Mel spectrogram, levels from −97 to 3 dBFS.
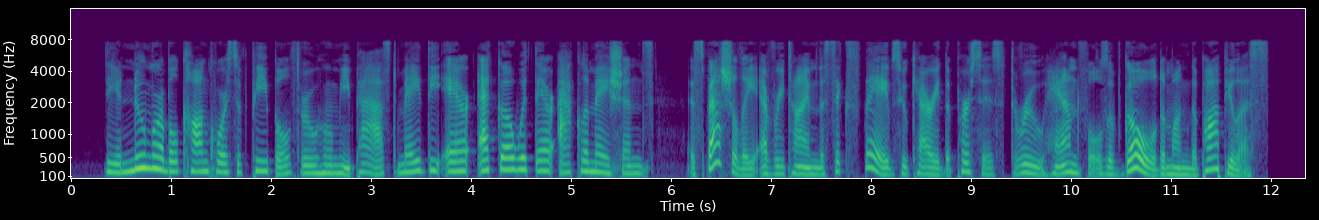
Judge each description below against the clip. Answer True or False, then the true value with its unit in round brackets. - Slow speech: False (160 wpm)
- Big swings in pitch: True (5.9 semitones)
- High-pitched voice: False (180 Hz)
